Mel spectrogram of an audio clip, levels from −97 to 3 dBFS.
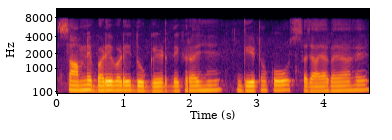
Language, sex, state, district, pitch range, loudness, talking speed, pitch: Hindi, male, Madhya Pradesh, Katni, 130-140 Hz, -17 LUFS, 165 wpm, 135 Hz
